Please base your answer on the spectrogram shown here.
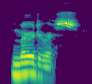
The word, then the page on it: murderous: British English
